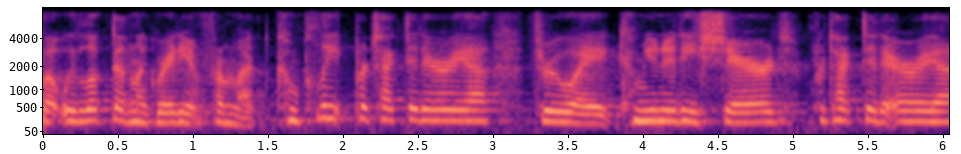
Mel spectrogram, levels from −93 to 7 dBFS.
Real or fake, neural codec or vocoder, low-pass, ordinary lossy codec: real; none; 7.2 kHz; AAC, 48 kbps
